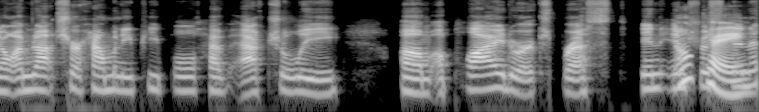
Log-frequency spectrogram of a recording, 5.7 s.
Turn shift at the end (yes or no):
yes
